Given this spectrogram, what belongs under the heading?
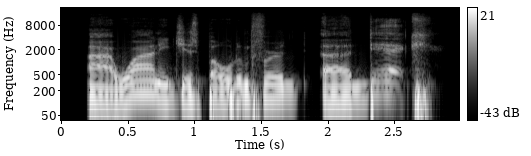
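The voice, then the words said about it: Put-on Australian accent. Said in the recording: “in your best Australian accent ... Did you want to do your accent? ... That is good. That is good.”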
